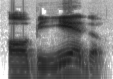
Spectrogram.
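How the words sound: It is pronounced with Spanish sounds. The speaker calls it right. "In Spanish, you would say"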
